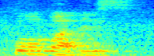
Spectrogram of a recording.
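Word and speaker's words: Quo vadis: 그게 쿠어바디스 도미네. 이게 라틴어를 제가 잘못해서 우리 어떻게 발음해야 돼? 쿠어바디스. 아주 정확하게 잘 발음.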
